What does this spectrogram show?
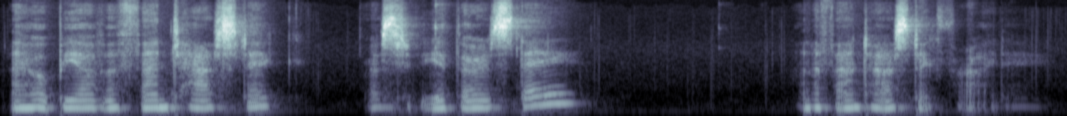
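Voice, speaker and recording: A woman speaks in a soft ASMR manner, gentle and close to a whisper. Her voice is extremely breathy with a creaky edge, and her intonation stays quite flat at a medium pitch. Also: normal speed. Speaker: ASMR streamer and reader. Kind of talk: soft-spoken ASMR book reading and chat.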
